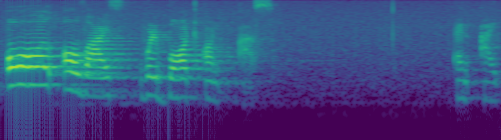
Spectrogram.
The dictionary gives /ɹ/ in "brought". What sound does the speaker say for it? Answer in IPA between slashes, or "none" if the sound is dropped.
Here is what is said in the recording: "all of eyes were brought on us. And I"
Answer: none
